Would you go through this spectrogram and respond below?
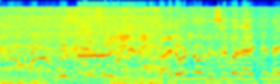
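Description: The Niagara Falls waterfall roars as a broad, steady wash of rushing water close by, with people talking over it throughout.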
